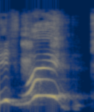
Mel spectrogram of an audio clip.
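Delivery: high, loud, incredulous outburst.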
